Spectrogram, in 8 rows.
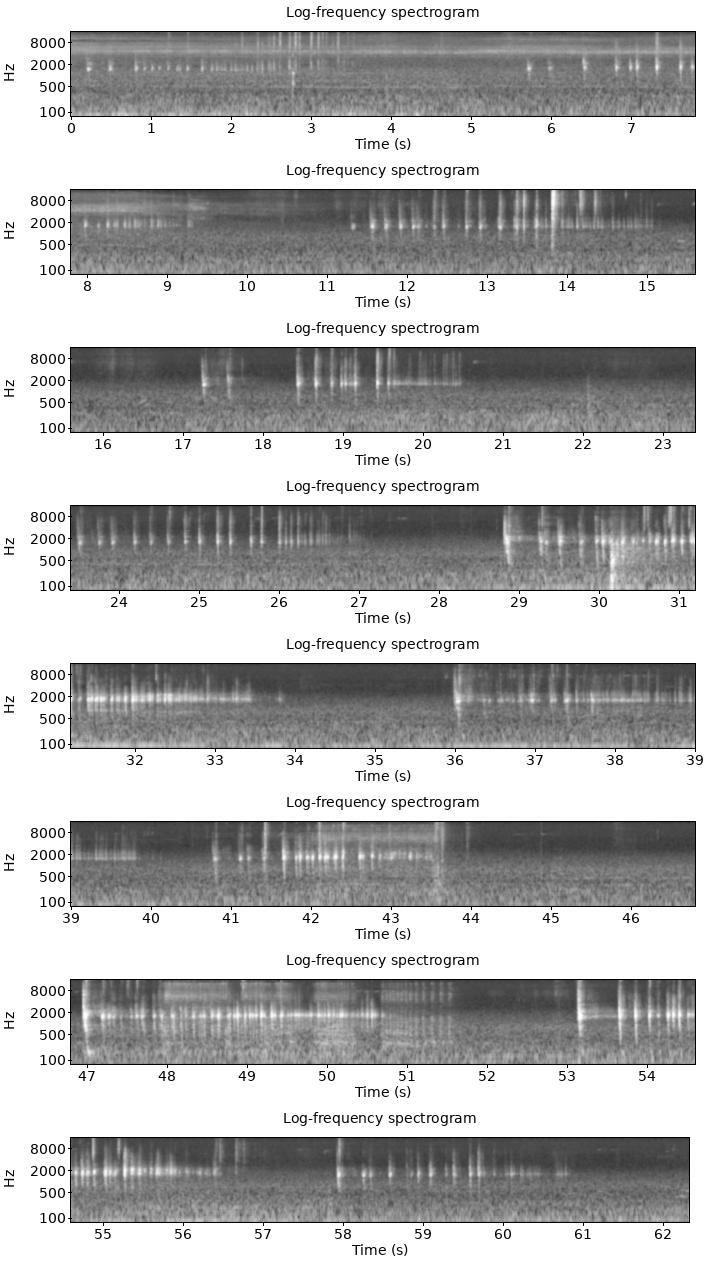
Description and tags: stones on thin ice
Small stones were thrown onto the surface of a frozen pond with very thin ice. Recorded Dec. 2011, near Minneapolis, MN with a Zoom H2.
At times, there are 2 construction guys talking in the distance.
